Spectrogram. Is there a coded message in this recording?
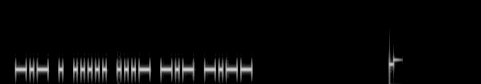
Yes: Morse code from 0.2 to 2.5 s, heard as a keyed tone, about 32 wpm, 700 Hz. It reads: KE5VKY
